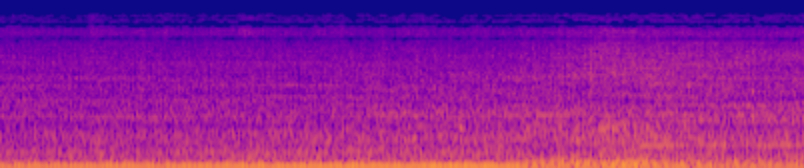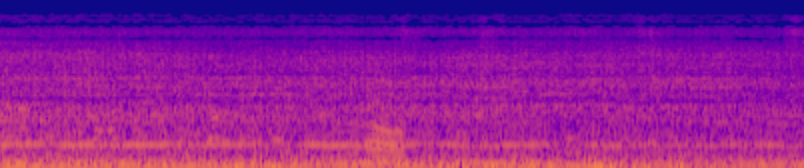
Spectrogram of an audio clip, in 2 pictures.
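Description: A combine harvester engine rumbles steadily nearby and slowly moves away.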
